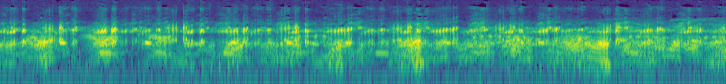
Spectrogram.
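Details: Many frogs croaking together in a dense, continuous chorus of rasping, pulsed croaks, with short clear whistled notes scattered through and no other sounds apparent.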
